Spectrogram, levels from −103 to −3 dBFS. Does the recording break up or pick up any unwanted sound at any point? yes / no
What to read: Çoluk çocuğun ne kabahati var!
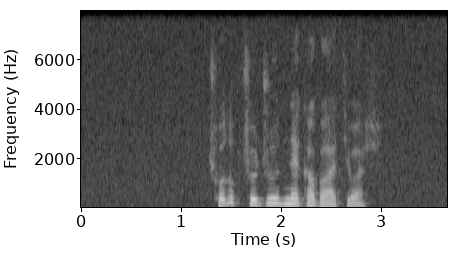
no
